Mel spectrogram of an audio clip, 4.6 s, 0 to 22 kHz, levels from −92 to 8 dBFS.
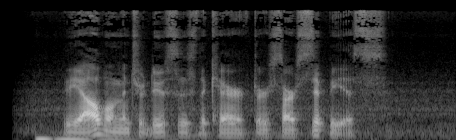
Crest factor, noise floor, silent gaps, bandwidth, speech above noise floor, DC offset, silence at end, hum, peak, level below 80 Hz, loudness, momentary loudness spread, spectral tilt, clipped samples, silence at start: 24 dB; -56 dBFS; none; 17 kHz; 31 dB; under 0.1%; 0.7 s; none; -2 dBFS; -54 dBFS; -25 LUFS; 17 LU; -5 dB/octave; under 0.1%; 0.35 s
